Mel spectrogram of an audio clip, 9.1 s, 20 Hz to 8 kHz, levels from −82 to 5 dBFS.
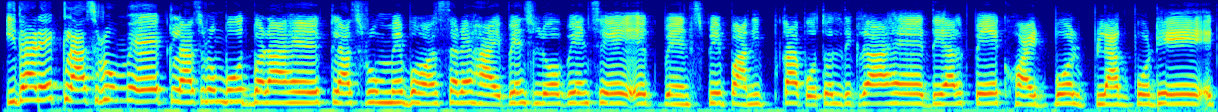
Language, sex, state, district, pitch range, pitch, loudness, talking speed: Hindi, female, Bihar, Muzaffarpur, 250-285 Hz, 265 Hz, -16 LUFS, 235 wpm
